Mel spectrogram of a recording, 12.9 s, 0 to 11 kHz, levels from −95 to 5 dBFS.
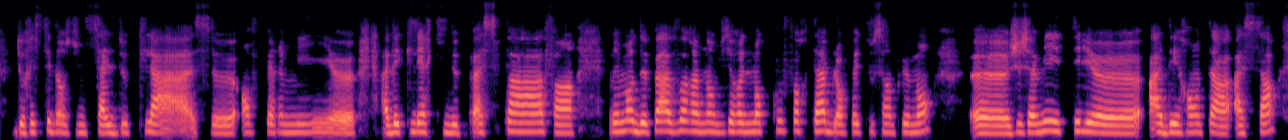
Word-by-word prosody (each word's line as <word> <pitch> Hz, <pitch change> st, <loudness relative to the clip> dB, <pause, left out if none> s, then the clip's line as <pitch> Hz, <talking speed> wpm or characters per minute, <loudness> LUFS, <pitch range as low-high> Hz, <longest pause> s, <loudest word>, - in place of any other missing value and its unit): de 195 Hz, -, 0 dB
rester 205 Hz, +3 st, -4 dB
dans 205 Hz, -1 st, -2 dB
une 190 Hz, 0 st, -8 dB
salle 185 Hz, -1 st, 0 dB
de 195 Hz, +1 st, -6 dB
classe, 200 Hz, -, 0 dB
heu, 90 Hz, -1 st, -1 dB
enfermée, 195 Hz, -, -4 dB
heu, 95 Hz, 0 st, +2 dB, 0.3 s
avec 195 Hz, +2 st, +2 dB
l'air 210 Hz, -1 st, 0 dB
qui 210 Hz, -1 st, -10 dB
ne 190 Hz, 0 st, 0 dB
passe 185 Hz, +2 st, -3 dB
pas, 215 Hz, -1 st, +3 dB
enfin 190 Hz, -3 st, +1 dB, 0.3 s
vraiment 220 Hz, +3 st, +1 dB
de 210 Hz, 0 st, +4 dB
pas 230 Hz, +2 st, +3 dB
avoir 225 Hz, 0 st, +1 dB
un 215 Hz, -1 st, +1 dB
environnement 210 Hz, 0 st, 0 dB
confortable, 225 Hz, -2 st, -1 dB
en 195 Hz, -, -1 dB
fait, 200 Hz, 0 st, -3 dB
tout 200 Hz, -, -18 dB
simplement. 200 Hz, +3 st, -3 dB, 0.4 s
Heu, 180 Hz, -1 st, +5 dB
j'ai 200 Hz, +3 st, -2 dB
jamais 210 Hz, +4 st, +3 dB
été, 220 Hz, -1 st, +1 dB
heu, 180 Hz, -2 st, +5 dB
adhérente 195 Hz, 0 st, +1 dB
à 175 Hz, -3 st, +2 dB
à -, -, +1 dB
ça 200 Hz, +4 st, -1 dB
200 Hz, 170 wpm, -24 LUFS, 190-215 Hz, 0.4 s, Heu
